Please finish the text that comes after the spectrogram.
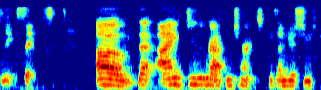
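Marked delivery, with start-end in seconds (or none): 0.0-0.6 under her breath, voiceless; a quick whispered aside. Real, not acted. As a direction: breathe it like a side comment. Aside while explaining habits.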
